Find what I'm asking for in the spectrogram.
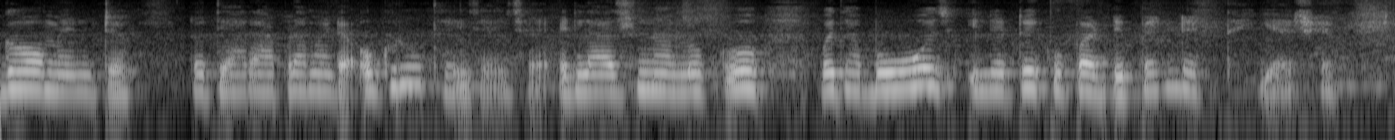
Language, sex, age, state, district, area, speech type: Gujarati, female, 30-45, Gujarat, Junagadh, urban, spontaneous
